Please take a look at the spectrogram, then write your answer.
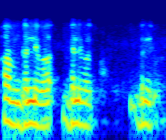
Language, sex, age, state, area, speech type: Sanskrit, male, 18-30, Rajasthan, rural, conversation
